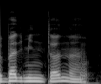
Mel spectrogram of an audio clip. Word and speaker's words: badminton: va donc parler de badminton. Voilà, faut bien prononcer, hein, badminton, c'est ça? Voilà, c'est ça, il y a un D au milieu. Voilà. Il faut pas l'oublier.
